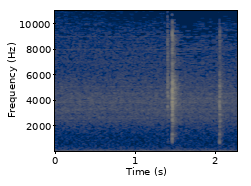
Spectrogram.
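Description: Near silence: room tone, with a single computer mouse click about one and a half seconds in.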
